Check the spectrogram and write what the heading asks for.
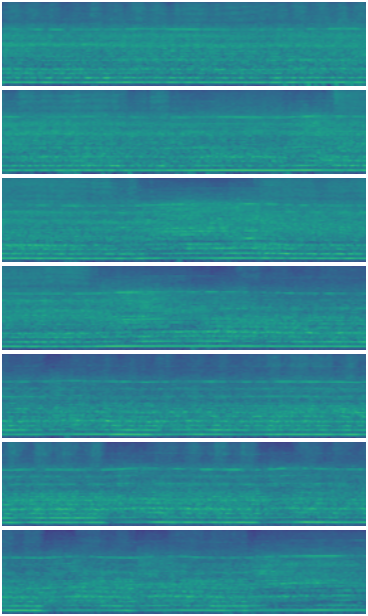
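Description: Electric random orbital sander running steadily against a carved wooden ball, a motor hum with a high whine over the rasp of the sanding pad. The pitch shifts slightly now and then.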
